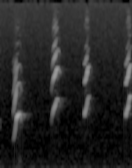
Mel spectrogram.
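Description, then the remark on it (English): An older, small, shaggy black terrier named Shadow whimpers in four short, high-pitched whines, spaced about half a second apart, clear with no one talking. “he absolutely dotes on his dog, an older, small, shaggy black terrier named Shadow.”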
